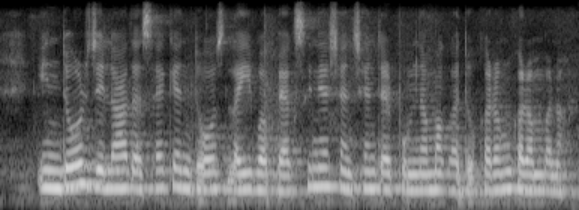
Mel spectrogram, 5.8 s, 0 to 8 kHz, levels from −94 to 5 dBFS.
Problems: background sounds at intervals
